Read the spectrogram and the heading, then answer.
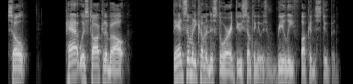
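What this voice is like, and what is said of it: Strained, failing voice. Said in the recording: “I'm not feeling well ... losing my voice”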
